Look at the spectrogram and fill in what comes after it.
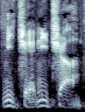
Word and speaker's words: Nietzsche: I never pronounce it quite right, but it's Nietzsche.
